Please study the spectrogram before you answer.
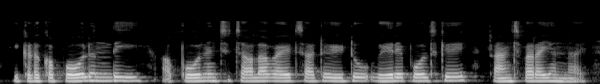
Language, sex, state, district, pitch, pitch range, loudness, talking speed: Telugu, male, Telangana, Mahabubabad, 155 Hz, 150-165 Hz, -16 LUFS, 160 wpm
